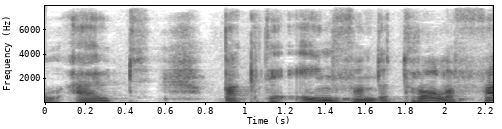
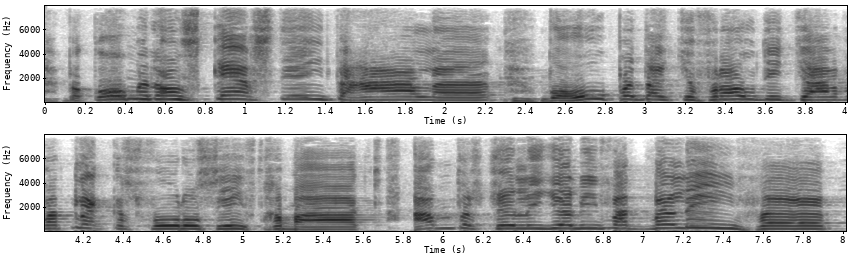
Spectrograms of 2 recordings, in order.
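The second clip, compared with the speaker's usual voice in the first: troll voice; 12 semitones higher, 6 dB louder than usual. A narrator's reading. Trolls demand their dinner.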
